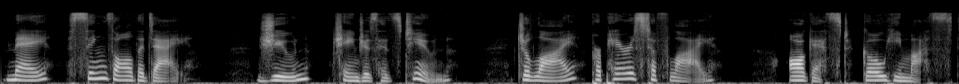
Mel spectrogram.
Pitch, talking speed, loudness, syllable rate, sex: 190 Hz, 80 wpm, -20 LUFS, 3.5 syllables/s, female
